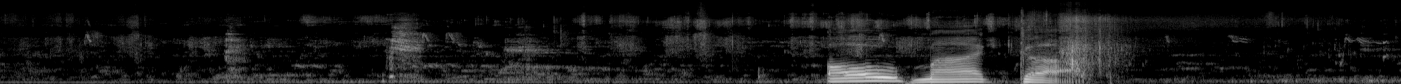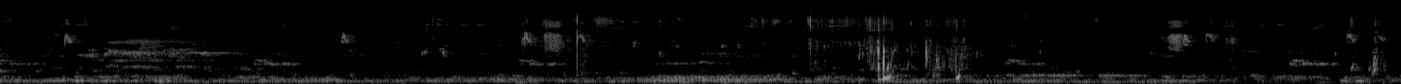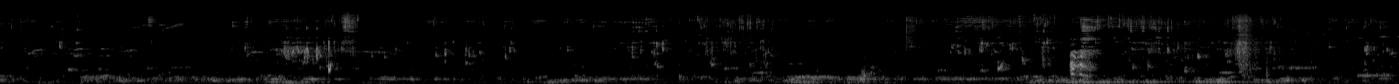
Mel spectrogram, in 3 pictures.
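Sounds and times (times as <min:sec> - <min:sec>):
flowing water rushing: 0:08.3 - 0:11.5
water splashing and dripping: 0:10.1 - 0:11.7, 0:30.3 - 0:42.0.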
